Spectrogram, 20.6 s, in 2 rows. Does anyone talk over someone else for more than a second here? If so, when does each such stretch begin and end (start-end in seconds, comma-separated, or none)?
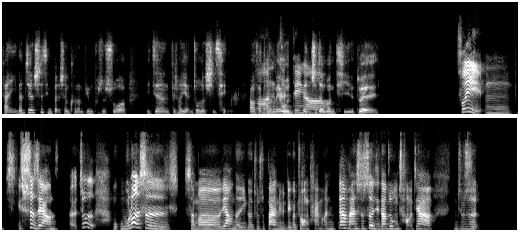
5.0-6.4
